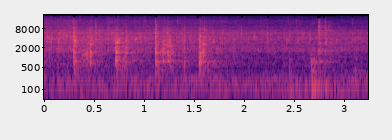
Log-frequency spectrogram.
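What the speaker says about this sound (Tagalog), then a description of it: "habang ginigisa yung bawang" Garlic sautéing in a pan at the start of ginisang upo with shrimp: a steady, close sizzling hiss broken by several sharp spatula scrapes and clicks, with no talking.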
